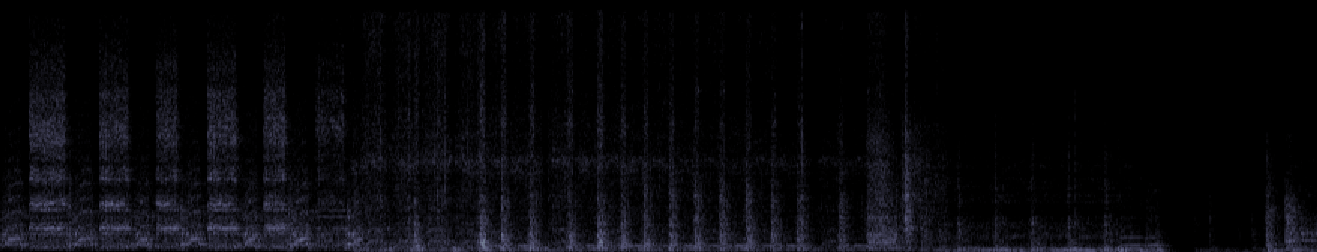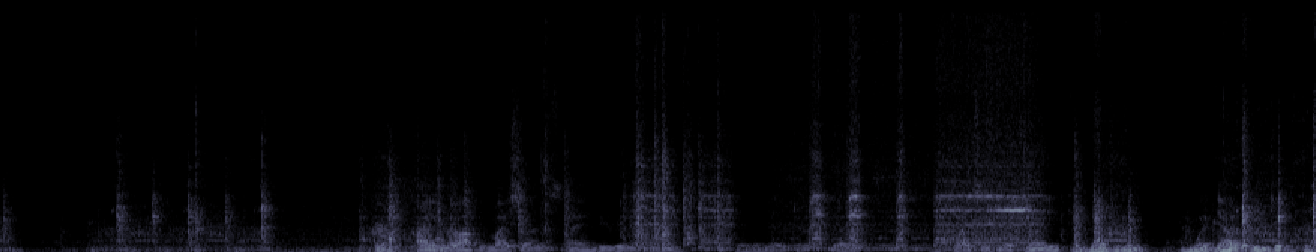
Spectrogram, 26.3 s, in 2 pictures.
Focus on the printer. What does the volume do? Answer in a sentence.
The volume of the printer goes down, then up.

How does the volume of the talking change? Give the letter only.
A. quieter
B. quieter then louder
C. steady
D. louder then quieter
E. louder
B.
